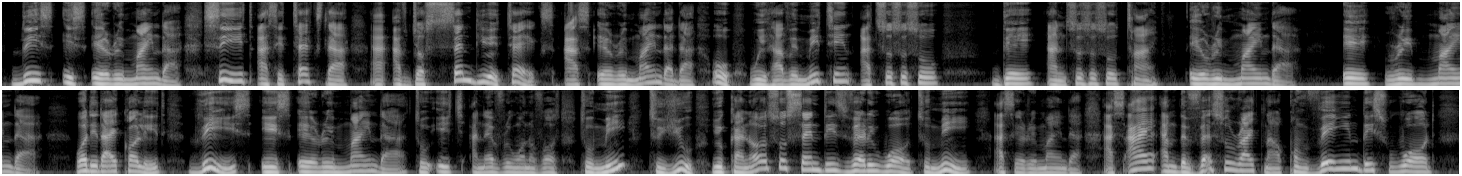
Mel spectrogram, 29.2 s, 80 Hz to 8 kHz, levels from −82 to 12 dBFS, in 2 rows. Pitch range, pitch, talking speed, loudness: 120-150 Hz, 130 Hz, 160 wpm, -19 LUFS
